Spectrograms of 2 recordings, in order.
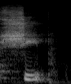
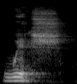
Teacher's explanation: There are 2 palatal fricatives, the sh and zh sounds. A palatal sound is produced by pulling the tongue to the hard palate and rounding the lips. Sh is an unvoiced palatal fricative.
